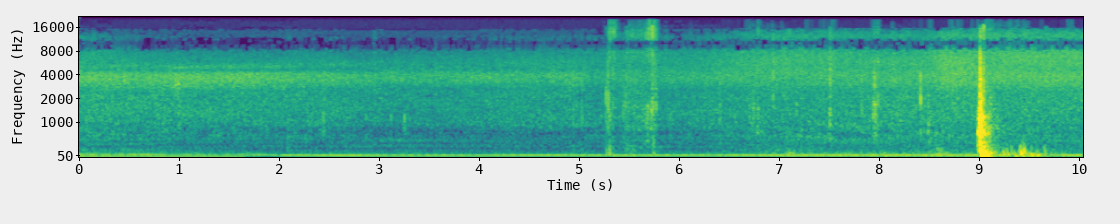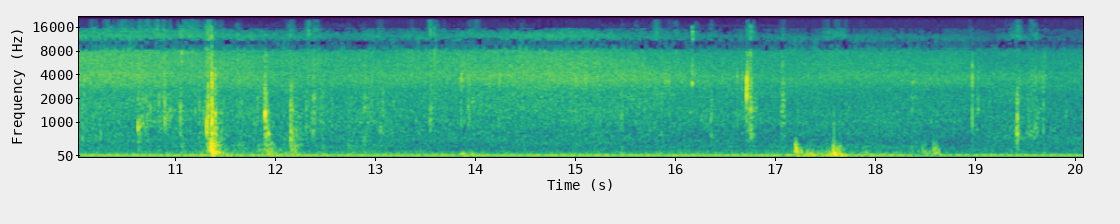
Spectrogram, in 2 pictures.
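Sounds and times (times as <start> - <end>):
steady low hum: 0.0 - 20.0
truck door thudding shut: 8.9 - 9.7, 11.0 - 12.5.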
